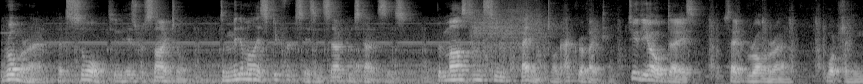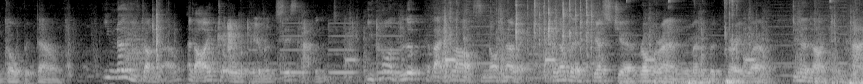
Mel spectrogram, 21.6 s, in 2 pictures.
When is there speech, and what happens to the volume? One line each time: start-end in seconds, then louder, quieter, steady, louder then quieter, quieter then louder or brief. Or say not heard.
0.0-21.5 steady.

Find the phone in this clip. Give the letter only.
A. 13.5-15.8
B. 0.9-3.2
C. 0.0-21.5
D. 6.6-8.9
A.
